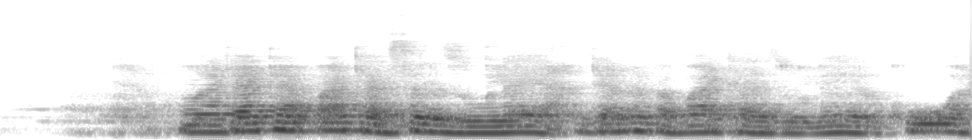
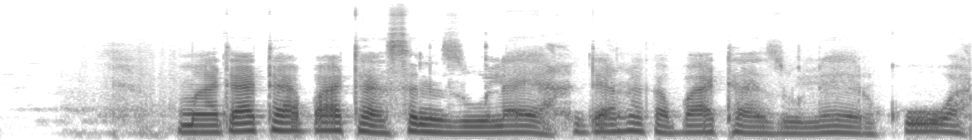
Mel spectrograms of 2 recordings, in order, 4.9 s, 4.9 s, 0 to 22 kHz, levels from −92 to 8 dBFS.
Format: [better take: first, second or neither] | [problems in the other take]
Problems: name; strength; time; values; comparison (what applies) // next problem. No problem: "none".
second | room echo; dies away in 0.6 s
